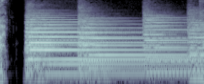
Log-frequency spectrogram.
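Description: The bells of Big Ben's clock tower chime four loud, resonant strikes in a slow, steady sequence, each tone ringing on and overlapping the next, with no voices present.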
